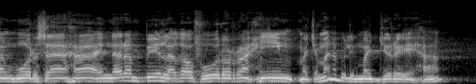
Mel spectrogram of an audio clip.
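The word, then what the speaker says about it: مجراها: inbiurahim macam mana boleh majreha bukan majraha boleh Dibaca majraha juga tapi ada bacaan majreha tulisan majraha majreha sama mim Jim e ro kemudian ha dengan Alif Mad dibacanya majraha dibacanya majreha tulisannya sama sebutannya besok waduha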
